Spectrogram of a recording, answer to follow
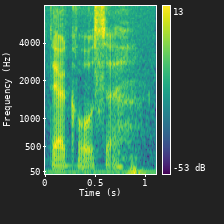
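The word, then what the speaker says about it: der Große: on a game between Jones de closa which is the German pronunciation and 91 um Aztec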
